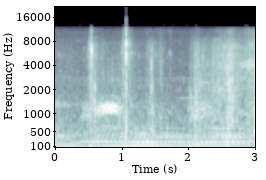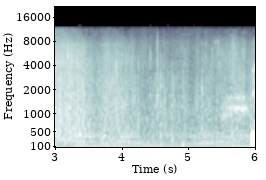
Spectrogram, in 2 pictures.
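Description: Nylon fabric of a bivvy bag with a sleeping bag inside rustling and crinkling as it is handled close to the microphone, a few short clicks near the start, and the rustling louder and denser over the second half.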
